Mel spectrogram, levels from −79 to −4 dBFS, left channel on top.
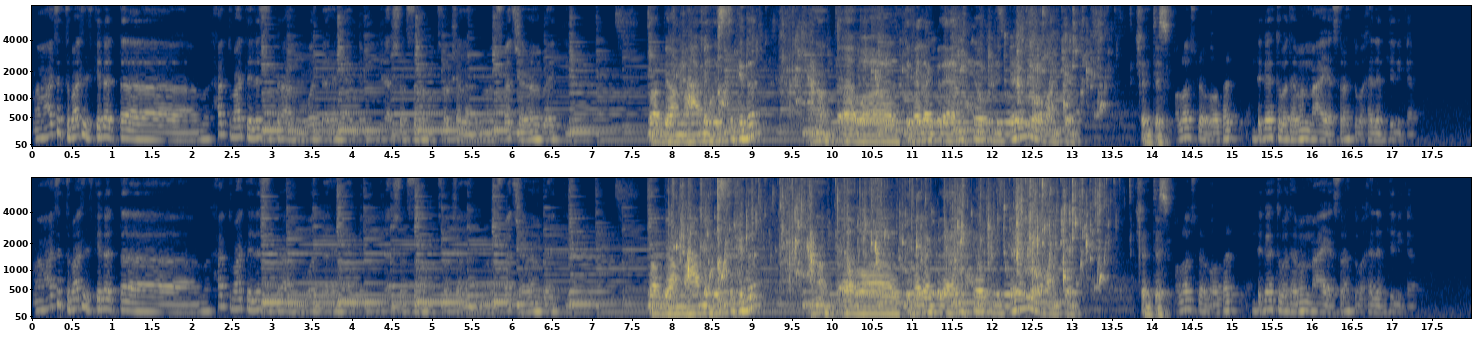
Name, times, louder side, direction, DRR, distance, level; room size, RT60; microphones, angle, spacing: voice 1, 0.0-6.8 14.3-17.3, left 3 dB, 25° left, 0.3 m, -38 dB
sound 1, 2.9-13.1, right 1 dB, 50° right, 0.9 m, -37 dB
voice 2, 7.7-13.4 13.8-14.2, right 1 dB, 5° left, 0.9 m, -29 dB
Water / Bathtub (filling or washing), 7.9-13.9, right 7 dB, 90° right, 0.3 m, -33 dB
2.2 x 2.2 x 2.5 m
head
